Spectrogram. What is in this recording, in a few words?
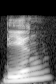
"ling9", Taiwanese syllable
